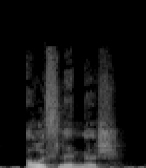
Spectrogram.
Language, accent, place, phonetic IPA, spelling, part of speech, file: German, Germany, Berlin, [ˈaʊ̯slɛndɪʃ], ausländisch, adjective, De-ausländisch.ogg
- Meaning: foreign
